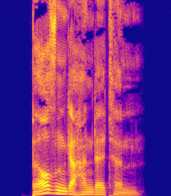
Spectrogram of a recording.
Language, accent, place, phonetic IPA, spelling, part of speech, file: German, Germany, Berlin, [ˈbœʁzn̩ɡəˌhandl̩təm], börsengehandeltem, adjective, De-börsengehandeltem.ogg
- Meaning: strong dative masculine/neuter singular of börsengehandelt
